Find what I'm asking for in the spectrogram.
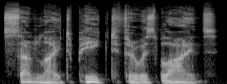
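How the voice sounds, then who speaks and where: A man reading an audiobook in a measured, expressive storytelling manner. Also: low voice, dry recording, clean studio sound. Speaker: audiobook reader. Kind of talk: scripted audiobook narration.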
